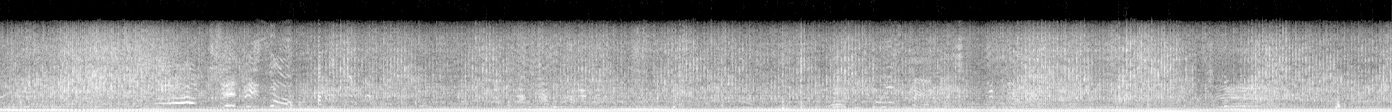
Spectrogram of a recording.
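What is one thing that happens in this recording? A small engine drones loudly up close and revs briefly.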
